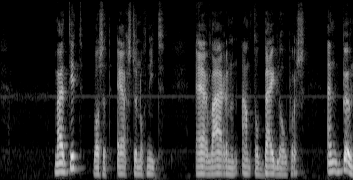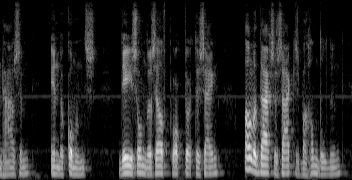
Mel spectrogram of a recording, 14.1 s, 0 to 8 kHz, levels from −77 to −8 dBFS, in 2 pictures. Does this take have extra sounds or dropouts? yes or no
no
